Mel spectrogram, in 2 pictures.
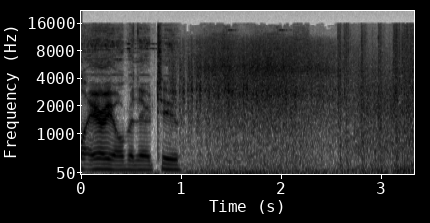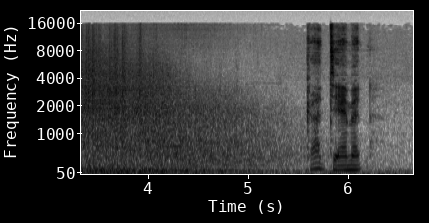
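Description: A large explosion booms and rumbles away slowly.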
